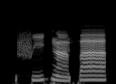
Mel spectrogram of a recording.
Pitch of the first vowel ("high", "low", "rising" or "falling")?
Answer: rising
